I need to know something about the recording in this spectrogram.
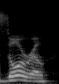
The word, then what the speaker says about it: Zoro: over and over again, and it says It's it like Zolo, 10,000 times. But it's pronounced Zoro.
